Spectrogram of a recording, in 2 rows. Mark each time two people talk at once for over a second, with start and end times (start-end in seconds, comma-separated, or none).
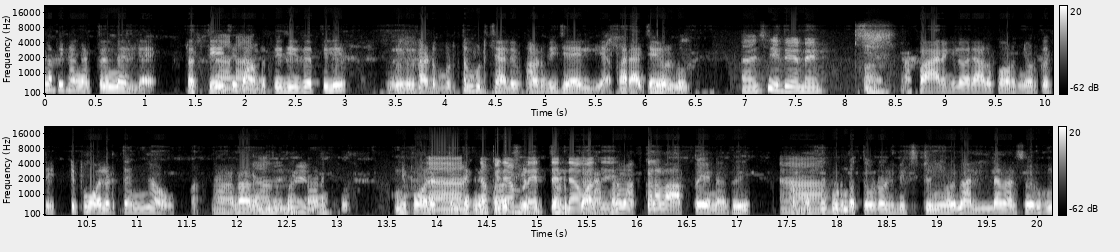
14.0-15.7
